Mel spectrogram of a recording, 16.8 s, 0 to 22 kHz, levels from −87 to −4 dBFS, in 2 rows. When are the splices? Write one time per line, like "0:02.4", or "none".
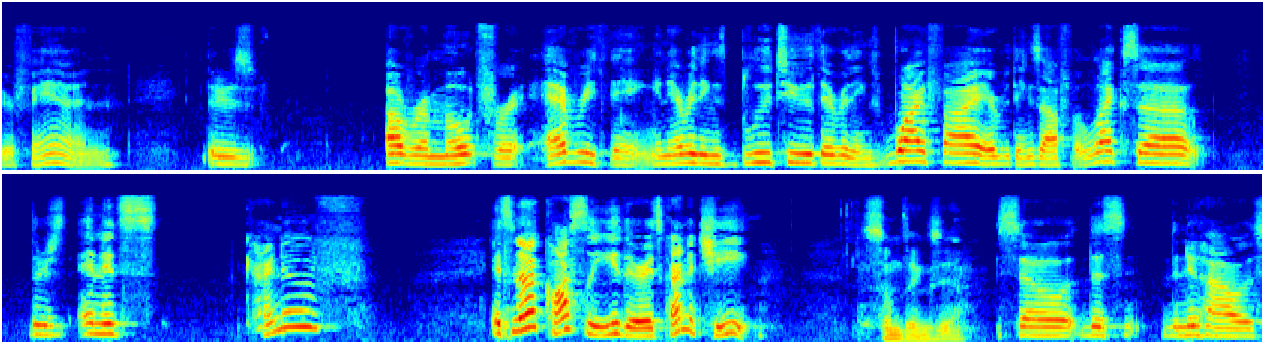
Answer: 0:15.0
